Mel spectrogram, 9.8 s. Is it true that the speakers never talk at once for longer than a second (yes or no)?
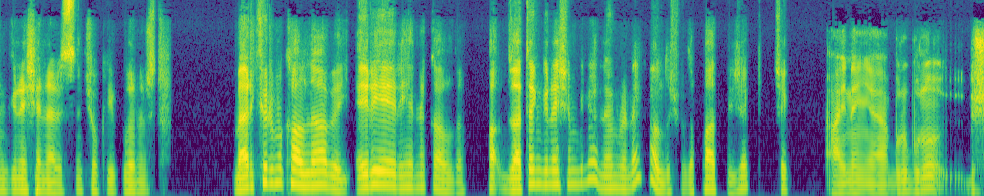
yes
